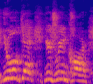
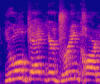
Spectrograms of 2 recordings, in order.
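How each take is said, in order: First: Shouted hype promise. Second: Said in the usual way. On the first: Acted. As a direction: yell it like an ad pitch.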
